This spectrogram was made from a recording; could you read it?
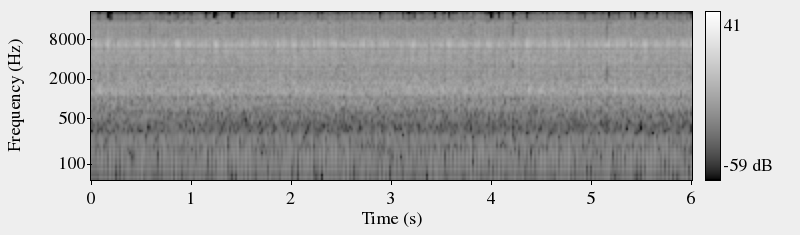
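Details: Suzuki Every DA64V engine at idle: constant dry hissing rush with no beat; belt tensioner bearing noise, possibly from lack of grease.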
